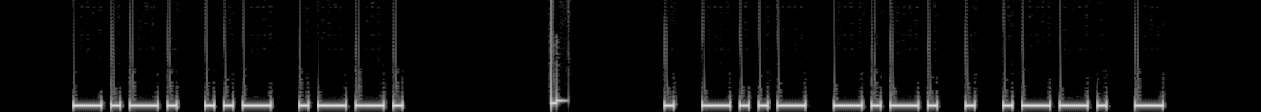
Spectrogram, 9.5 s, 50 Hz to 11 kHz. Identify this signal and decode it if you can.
Morse code, heard as a keyed tone, about 17 wpm, 700 Hz. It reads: CUP EXCEPT
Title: Sentences from Top 1600 Words - New Word Drill Alt - 17wpm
